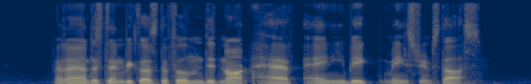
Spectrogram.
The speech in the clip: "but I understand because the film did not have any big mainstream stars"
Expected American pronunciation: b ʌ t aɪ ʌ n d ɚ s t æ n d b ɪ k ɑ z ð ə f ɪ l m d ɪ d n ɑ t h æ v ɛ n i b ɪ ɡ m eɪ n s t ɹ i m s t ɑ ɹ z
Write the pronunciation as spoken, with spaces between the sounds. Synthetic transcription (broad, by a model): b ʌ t aɪ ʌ n d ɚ s t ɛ n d b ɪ k ɑ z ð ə f ɪ l m d ɪ d n ɑ t h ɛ v ɛ n i b ɪ ɡ m eɪ n s t ɹ i m s t ɑ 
